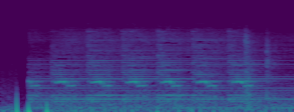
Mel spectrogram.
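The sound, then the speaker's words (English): An old Swiss cuckoo clock ticks with a few sharp clicks, then strikes supper time in a steady, resonant striking with evenly spaced pulses. It is clear, with no voices. “So with Grandpa's faithful old Swiss cuckoo clock striking supper time, we'll close our little presentation.”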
